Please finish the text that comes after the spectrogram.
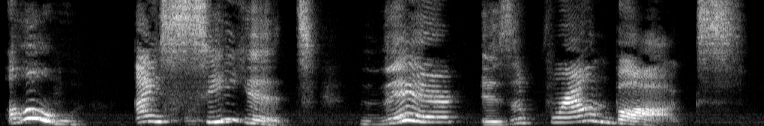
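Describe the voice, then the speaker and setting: A woman's voice: extremely high pitch, big pitch swings, extremely slow, pushed and bright. A woman hosting a playful children's English storytime, with exaggerated, sing-song delivery, repeating words for young learners.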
